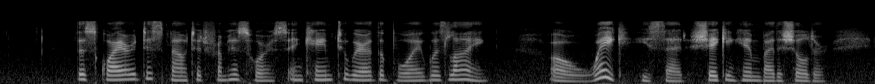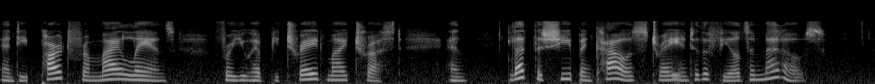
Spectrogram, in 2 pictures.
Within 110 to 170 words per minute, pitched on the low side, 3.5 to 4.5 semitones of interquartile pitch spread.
No: average, 160 wpm; high, 200 Hz; average, 3.9 semitones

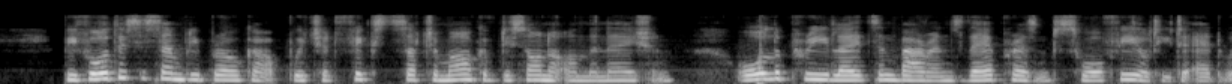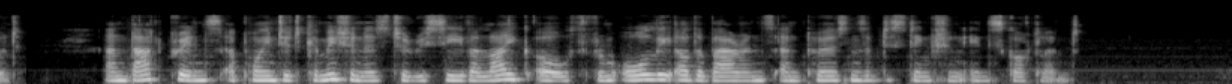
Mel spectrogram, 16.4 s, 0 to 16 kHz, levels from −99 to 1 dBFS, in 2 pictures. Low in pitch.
No: high, 195 Hz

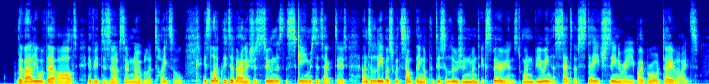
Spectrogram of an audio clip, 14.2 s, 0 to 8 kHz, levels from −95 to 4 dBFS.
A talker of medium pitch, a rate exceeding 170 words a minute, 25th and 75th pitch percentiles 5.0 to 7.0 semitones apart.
No: low, 130 Hz; average, 180 wpm; average, 5.3 semitones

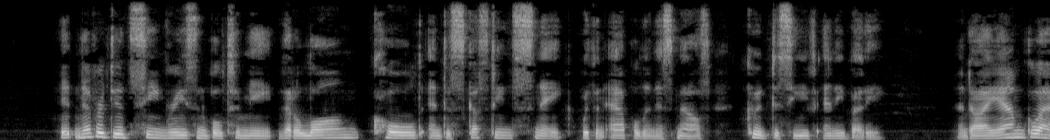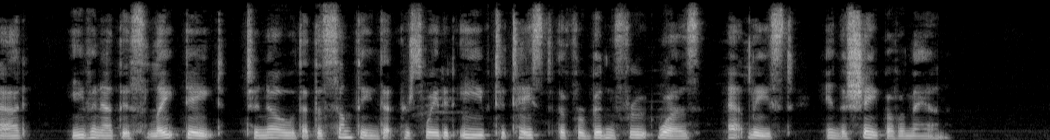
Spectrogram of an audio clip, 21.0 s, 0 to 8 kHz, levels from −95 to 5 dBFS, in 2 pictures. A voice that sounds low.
No: medium, 150 Hz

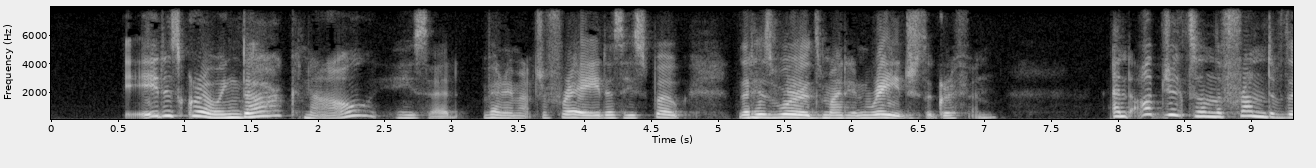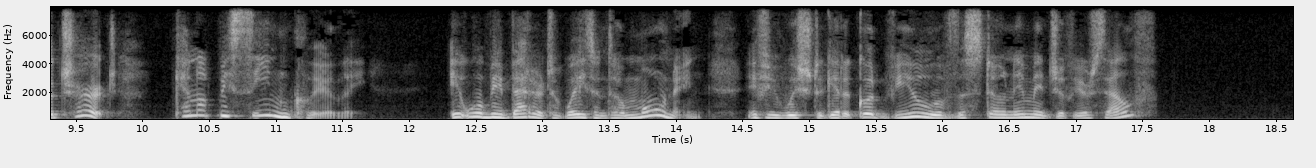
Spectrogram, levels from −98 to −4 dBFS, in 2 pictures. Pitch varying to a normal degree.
No: wide, 8.0 semitones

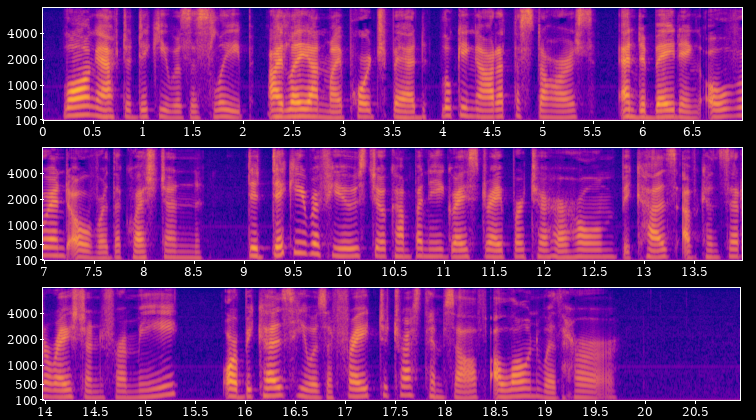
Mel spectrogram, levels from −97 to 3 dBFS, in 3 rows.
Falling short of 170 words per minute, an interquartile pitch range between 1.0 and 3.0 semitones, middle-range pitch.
Yes: average, 140 wpm; narrow, 2.6 semitones; medium, 175 Hz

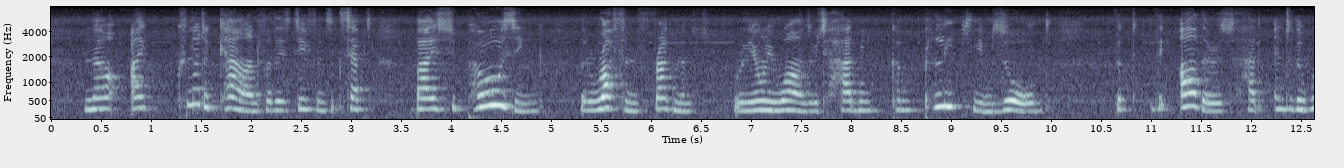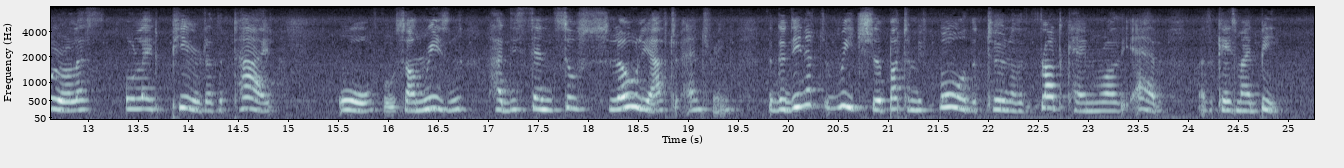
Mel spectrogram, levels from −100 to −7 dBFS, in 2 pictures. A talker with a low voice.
No: very high, 255 Hz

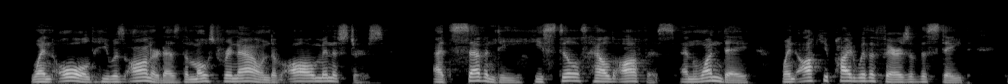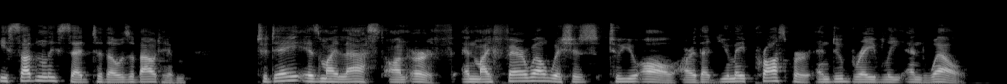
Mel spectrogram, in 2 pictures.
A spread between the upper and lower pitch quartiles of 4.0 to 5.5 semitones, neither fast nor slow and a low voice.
Yes: average, 4.7 semitones; average, 175 wpm; low, 125 Hz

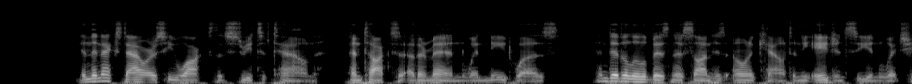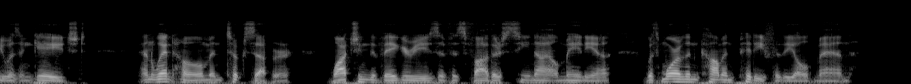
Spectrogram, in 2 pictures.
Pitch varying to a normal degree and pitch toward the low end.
Yes: average, 3.3 semitones; very low, 95 Hz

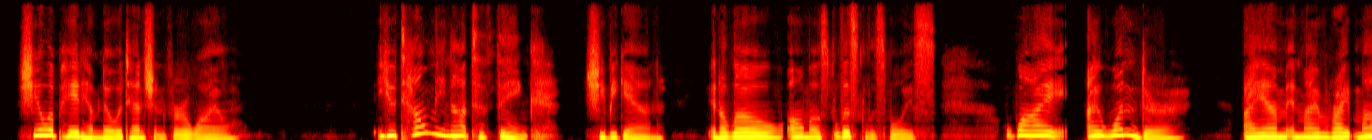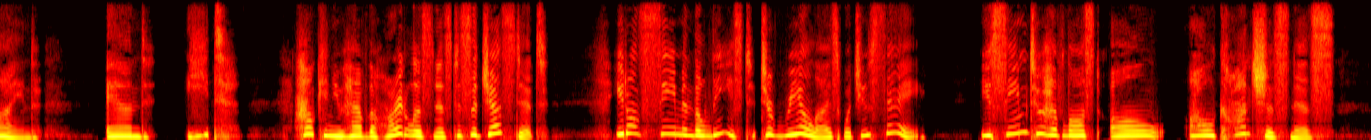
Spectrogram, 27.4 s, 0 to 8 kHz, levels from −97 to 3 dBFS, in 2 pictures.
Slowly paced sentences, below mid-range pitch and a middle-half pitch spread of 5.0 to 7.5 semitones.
No: slow, 130 wpm; very high, 255 Hz; wide, 5.6 semitones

